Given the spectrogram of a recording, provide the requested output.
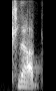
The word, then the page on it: club: Indian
